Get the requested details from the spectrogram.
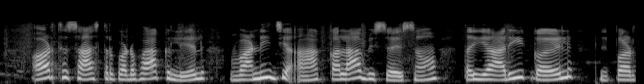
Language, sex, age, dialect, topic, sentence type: Maithili, female, 18-24, Bajjika, banking, statement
